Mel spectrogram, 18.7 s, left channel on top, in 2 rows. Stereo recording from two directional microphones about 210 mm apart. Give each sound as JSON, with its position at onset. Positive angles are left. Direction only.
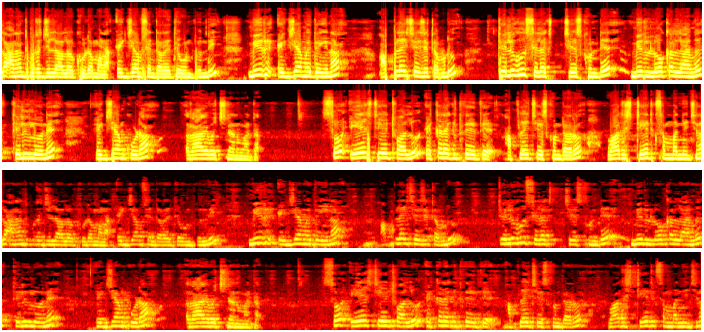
{"t": 0.0, "sound": "speech", "side_deg": 50}
{"t": 13.7, "sound": "speech", "side_deg": 40}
